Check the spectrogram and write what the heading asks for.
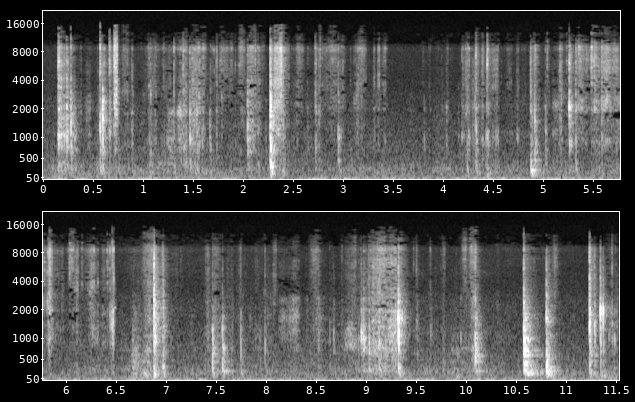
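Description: Quiet handling of a fold-out paper booklet, a plastic cassette and a CD jewel case: paper rustling and scattered small plastic clicks and taps.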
